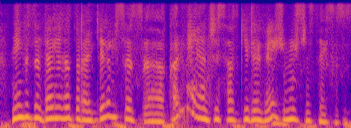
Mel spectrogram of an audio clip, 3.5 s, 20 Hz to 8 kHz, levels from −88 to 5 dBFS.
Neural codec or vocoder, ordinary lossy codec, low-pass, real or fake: codec, 16 kHz, 2 kbps, FreqCodec, smaller model; none; 7.2 kHz; fake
